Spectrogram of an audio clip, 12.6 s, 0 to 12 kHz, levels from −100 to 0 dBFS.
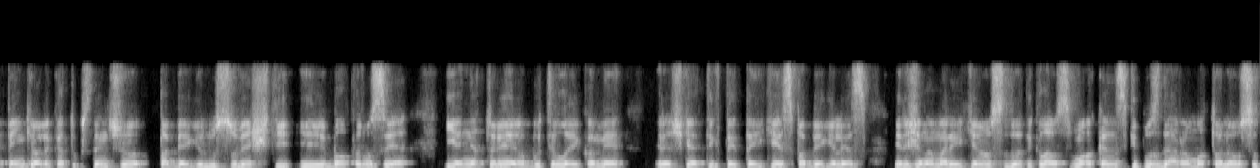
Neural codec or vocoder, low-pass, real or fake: none; 7.2 kHz; real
